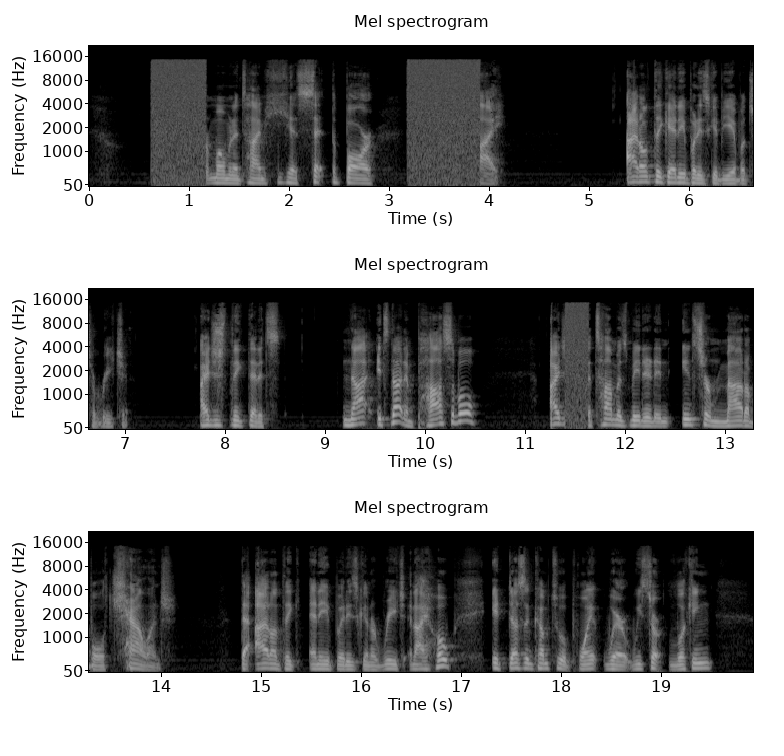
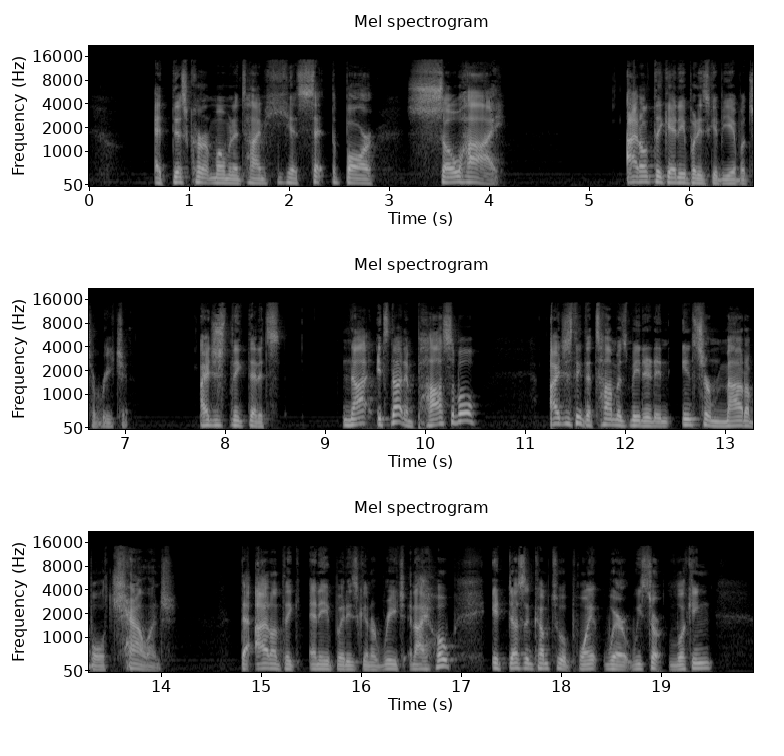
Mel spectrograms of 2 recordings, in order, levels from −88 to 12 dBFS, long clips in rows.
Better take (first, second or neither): second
